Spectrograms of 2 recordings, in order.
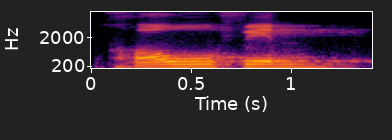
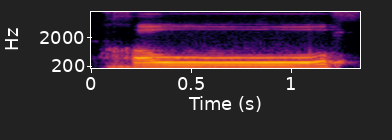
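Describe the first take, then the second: First: The word ends with its final vowel ending sounded. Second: The word ends abruptly without its final ending.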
